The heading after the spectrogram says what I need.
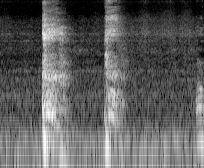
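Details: Two short, harsh acted cough bursts from an adult, followed by the start of a third, in a clip about abdominal muscle strain from coughing during a cold.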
